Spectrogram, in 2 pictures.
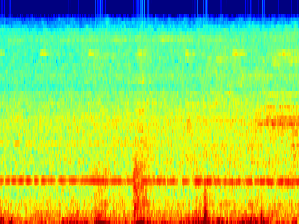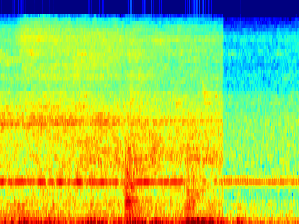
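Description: Cabin sound of a one-car diesel local train pulling into a station: a steady low rumble and a steady high whine, with a few clacks from the wheels. The whine and some of the hiss drop away about five seconds in.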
